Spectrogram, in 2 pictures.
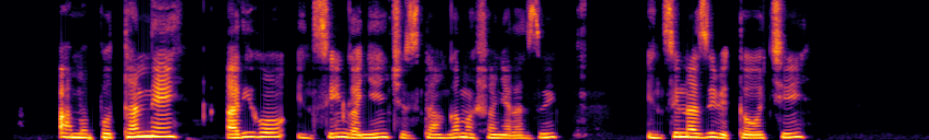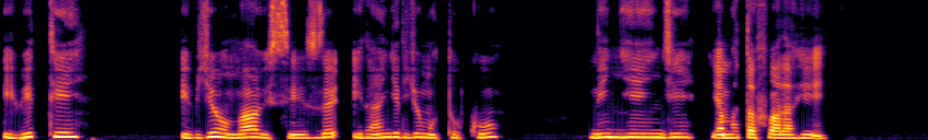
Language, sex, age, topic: Kinyarwanda, female, 25-35, government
